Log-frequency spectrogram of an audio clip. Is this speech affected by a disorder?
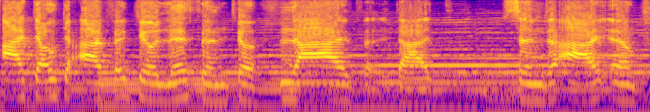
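Yes: cerebral palsy; congenital cerebral palsy, present from birth, not from an accident.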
